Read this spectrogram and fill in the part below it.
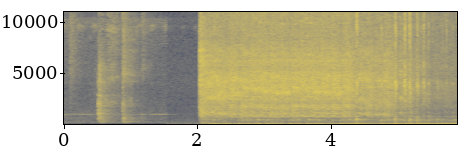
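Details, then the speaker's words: Dodge Viper V10, first start after engine install, spark plug wires 7 and 9 mislabeled and crossed; owner also suspects faulty idle air control, oil burning off manifolds and headers: two starter bursts, loud lumpy stumbling run, won't idle; misfire from crossed plug wires. "had a couple of farm bug wire mislabel seven and nine bad handwriting well it does not want to idle right now"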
